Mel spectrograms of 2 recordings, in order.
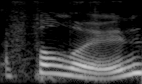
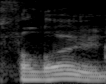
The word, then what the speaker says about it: Falloon: And I love that your name's Falloon. I know. Because it rhymes with balloon.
